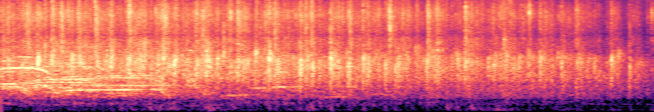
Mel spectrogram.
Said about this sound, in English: Give her a hand clap.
